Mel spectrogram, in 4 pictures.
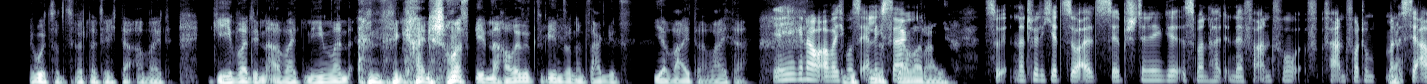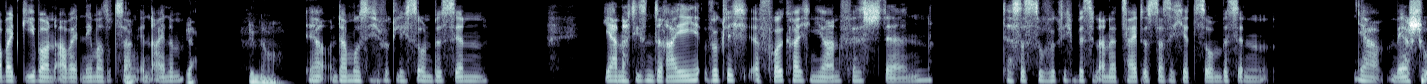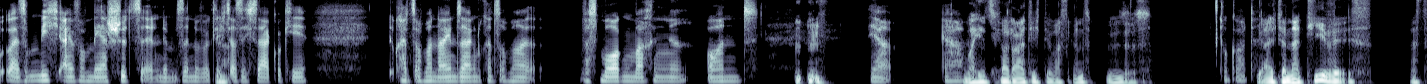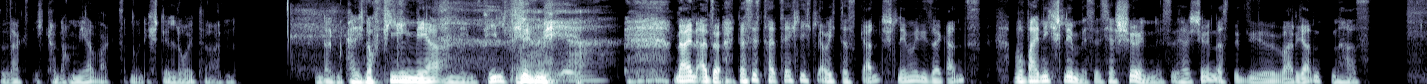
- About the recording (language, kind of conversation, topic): German, advice, Wie kann ich mit einem Verlust umgehen und einen Neuanfang wagen?
- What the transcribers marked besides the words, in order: chuckle; laughing while speaking: "keine Chance geben"; throat clearing; exhale; laughing while speaking: "viel mehr"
